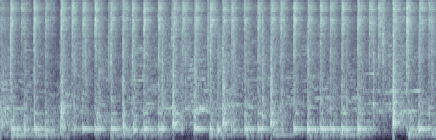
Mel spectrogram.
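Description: Live band playing: an electric bass holds a steady low line under fast, even percussion hits, several a second, with a singer at the microphone.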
